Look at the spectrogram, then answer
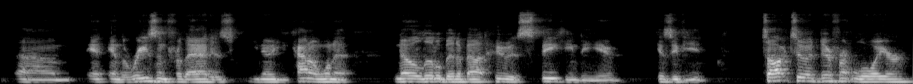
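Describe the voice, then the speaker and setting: A Texan accent with fairly even intonation at a moderate pace, on a very clean recording with a silent background. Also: man. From North Central Texas. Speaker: lawyer. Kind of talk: career talk to students. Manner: hesitant, many fillers.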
